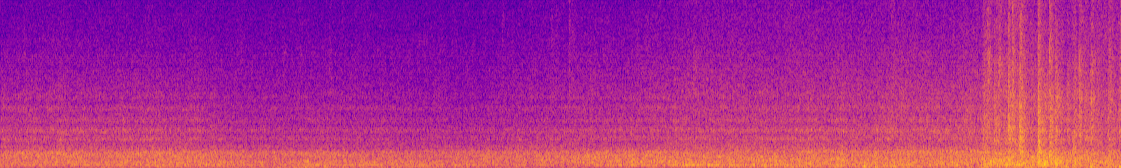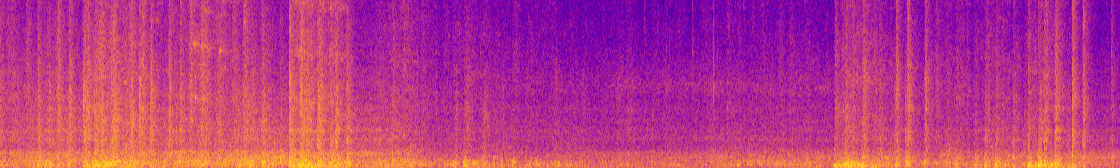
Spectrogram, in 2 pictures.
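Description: Passenger train running on the track: a steady rumble, then a loud, rapid clatter of wheels over the rails for several seconds about halfway through, and another shorter burst of clatter near the end.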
